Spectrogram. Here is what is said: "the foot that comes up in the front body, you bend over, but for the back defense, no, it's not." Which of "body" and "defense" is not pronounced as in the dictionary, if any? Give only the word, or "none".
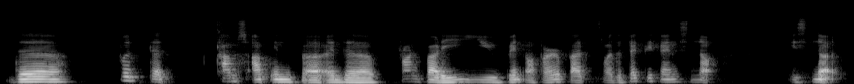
none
